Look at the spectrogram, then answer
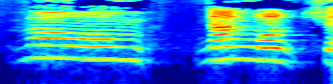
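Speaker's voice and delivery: put-on child shouting. Retelling a child calling through the house about a phone call: imitating a child shouting. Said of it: "Freya was shouting".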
